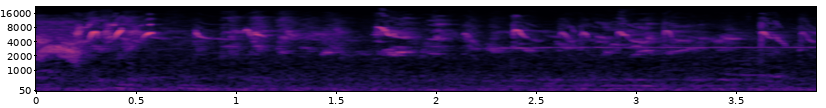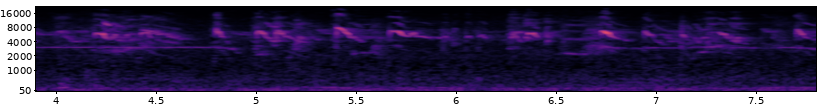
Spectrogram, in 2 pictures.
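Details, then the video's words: Untrained oriental white-eye singing in the ngeriwik style: dense, rapid high twittering and chirps without pause, with a steady thin high tone running underneath. "BURUNG PLECI BAHAN NGERIWIK"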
